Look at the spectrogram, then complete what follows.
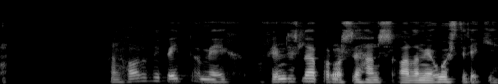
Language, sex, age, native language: Icelandic, male, 30-39, Icelandic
